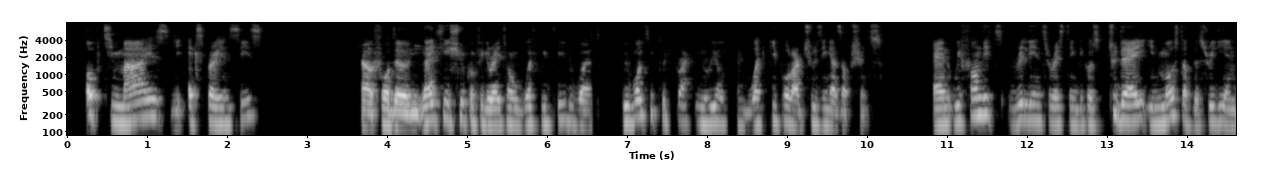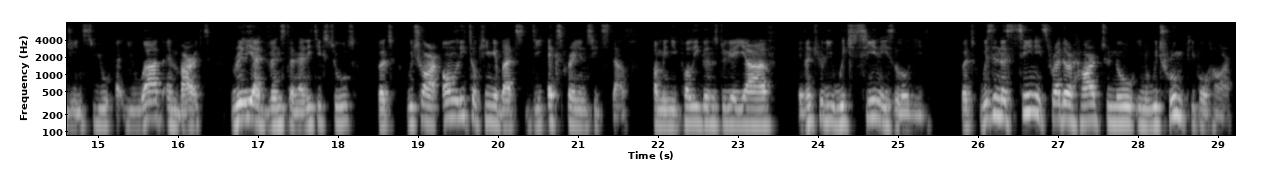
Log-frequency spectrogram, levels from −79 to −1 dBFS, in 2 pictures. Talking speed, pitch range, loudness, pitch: 170 wpm, 125-155 Hz, -26 LUFS, 135 Hz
